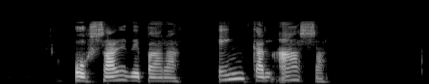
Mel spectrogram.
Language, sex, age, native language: Icelandic, female, 30-39, Icelandic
